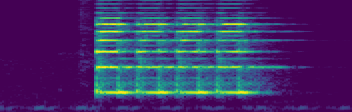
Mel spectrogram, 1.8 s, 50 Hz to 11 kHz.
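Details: Notifier NFS2-3030 panel with DVC, after an audio library download fixed an incompatibility trouble, CO message played: clean, loud tone bursts of about four quick pulses, then silence, showing the speaker circuits work normally.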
